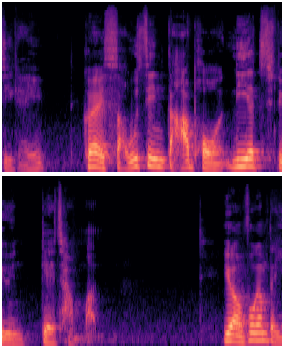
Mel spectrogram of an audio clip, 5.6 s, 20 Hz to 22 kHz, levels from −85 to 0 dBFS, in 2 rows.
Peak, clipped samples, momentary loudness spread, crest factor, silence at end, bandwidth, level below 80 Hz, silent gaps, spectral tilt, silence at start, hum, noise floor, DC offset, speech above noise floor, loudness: -4 dBFS; under 0.1%; 18 LU; 20 dB; 0 s; 18 kHz; -74 dBFS; none; -6.5 dB/octave; 0 s; none; -61 dBFS; under 0.1%; 40 dB; -22 LUFS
